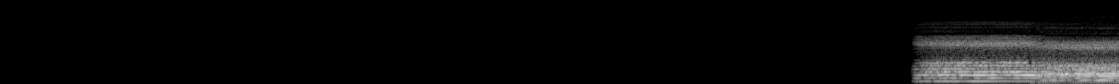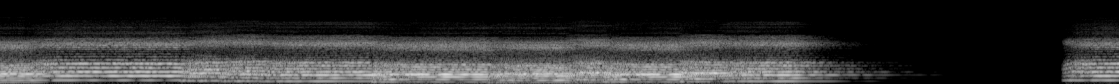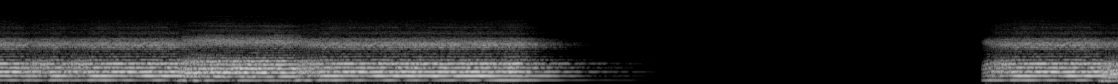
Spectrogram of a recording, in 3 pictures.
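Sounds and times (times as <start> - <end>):
chorale bass voices: 9.1 - 20.0, 21.8 - 28.4, 32.2 - 33.5.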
